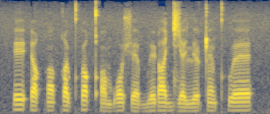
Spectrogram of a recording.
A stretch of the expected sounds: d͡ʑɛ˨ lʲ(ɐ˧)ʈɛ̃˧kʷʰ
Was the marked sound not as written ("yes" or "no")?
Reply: no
